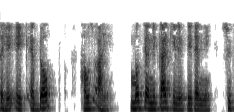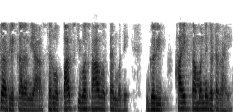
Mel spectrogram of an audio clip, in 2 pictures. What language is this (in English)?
Marathi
